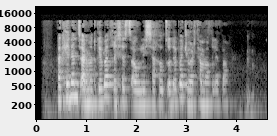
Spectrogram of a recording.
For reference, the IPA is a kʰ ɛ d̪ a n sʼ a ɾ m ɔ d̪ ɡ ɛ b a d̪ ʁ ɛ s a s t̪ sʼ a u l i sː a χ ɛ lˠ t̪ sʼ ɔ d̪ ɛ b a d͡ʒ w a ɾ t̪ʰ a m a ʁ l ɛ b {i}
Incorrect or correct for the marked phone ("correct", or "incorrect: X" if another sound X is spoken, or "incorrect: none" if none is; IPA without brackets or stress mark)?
incorrect: a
